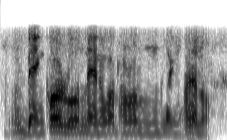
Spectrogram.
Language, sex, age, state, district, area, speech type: Assamese, male, 30-45, Assam, Charaideo, urban, conversation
